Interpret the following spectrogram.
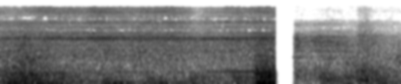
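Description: Steady whirring hum of a hybrid solar inverter's cooling fans. A short louder noise comes just before the sound cuts out briefly about three-quarters of the way through.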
